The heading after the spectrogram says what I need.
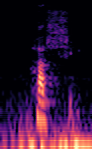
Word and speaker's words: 箸: each one first so chopsticks starts high think of trying to reach a tree like a fruit or something high and bring it down with your chopsticks so how do you say chopsticks Hoshi okay one more time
